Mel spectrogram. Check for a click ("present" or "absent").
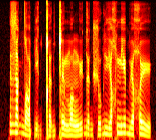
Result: present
